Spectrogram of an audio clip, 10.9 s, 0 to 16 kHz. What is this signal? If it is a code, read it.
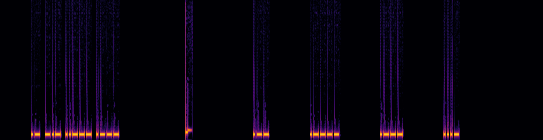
Morse code, heard as a keyed tone, about 36 wpm, spaced as for 15 wpm, 700 Hz. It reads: AK2J W1JV
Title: USA Call Signs - 4 Characters - 8x Character Spacing - 35wpm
